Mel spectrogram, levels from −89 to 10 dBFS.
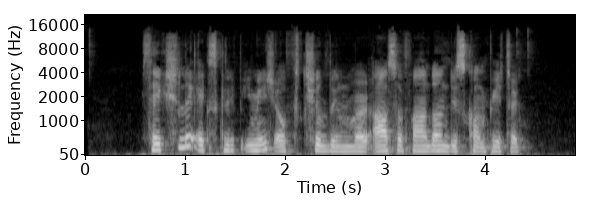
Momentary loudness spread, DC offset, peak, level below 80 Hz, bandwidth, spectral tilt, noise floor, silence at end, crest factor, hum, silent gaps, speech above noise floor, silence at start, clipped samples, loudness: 7 LU; under 0.1%; -2 dBFS; -44 dBFS; 14 kHz; -5.5 dB/octave; -56 dBFS; 0.55 s; 16 dB; none; none; 38 dB; 0.6 s; under 0.1%; -18 LUFS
